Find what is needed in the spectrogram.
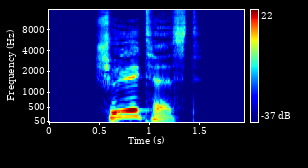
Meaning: second-person singular subjunctive II of schelten
- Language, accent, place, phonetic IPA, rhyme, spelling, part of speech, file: German, Germany, Berlin, [ˈʃœltəst], -œltəst, schöltest, verb, De-schöltest.ogg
